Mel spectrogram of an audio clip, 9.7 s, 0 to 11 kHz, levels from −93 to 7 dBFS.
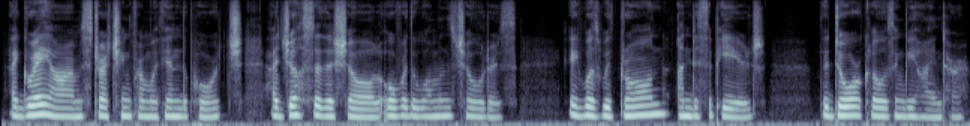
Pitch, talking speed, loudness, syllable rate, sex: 185 Hz, 155 wpm, -18 LUFS, 4.7 syllables/s, female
